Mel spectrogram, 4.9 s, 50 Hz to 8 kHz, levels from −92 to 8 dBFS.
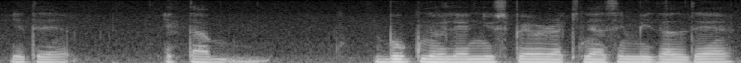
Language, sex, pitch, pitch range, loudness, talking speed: Nagamese, male, 120 Hz, 115-125 Hz, -14 LUFS, 110 wpm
